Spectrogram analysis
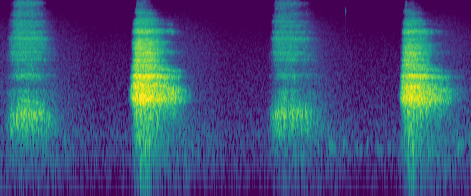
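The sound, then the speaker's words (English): Deep breathing in two full cycles: each starts with a drawn-in inhale through the nose, then an open-mouth exhale. The four breaths are evenly spaced by quiet gaps, and the exhales are louder. “Take a deep inhale through your nose. Open mouth, exhale. Two more times.”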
